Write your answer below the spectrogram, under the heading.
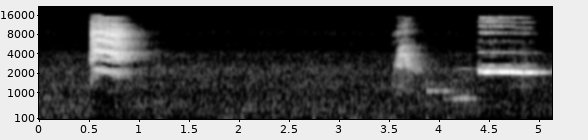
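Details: Captive African grey parrot at home, coaxed by its owner, lets out a harsh squawk, a second shorter squawk a few seconds later, then a clear, steady whistled tone with bright overtones.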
